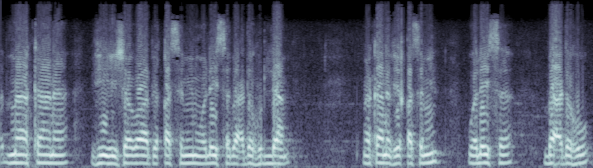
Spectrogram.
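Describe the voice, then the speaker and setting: A man teaching Arabic grammar, explaining slowly with drawn-out pauses and restarts, and reciting quoted verses. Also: fairly high pitch, a little mellow, low-quality recording. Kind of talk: lecture explaining a grammar text.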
